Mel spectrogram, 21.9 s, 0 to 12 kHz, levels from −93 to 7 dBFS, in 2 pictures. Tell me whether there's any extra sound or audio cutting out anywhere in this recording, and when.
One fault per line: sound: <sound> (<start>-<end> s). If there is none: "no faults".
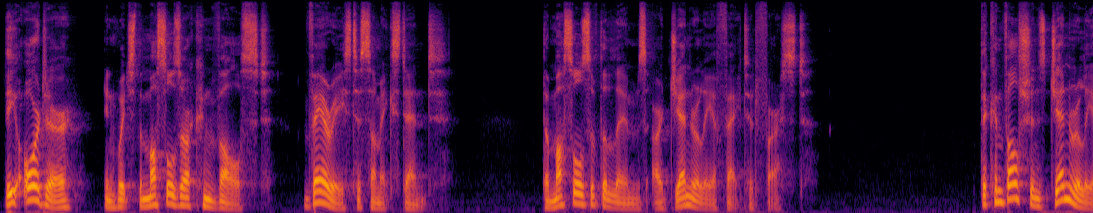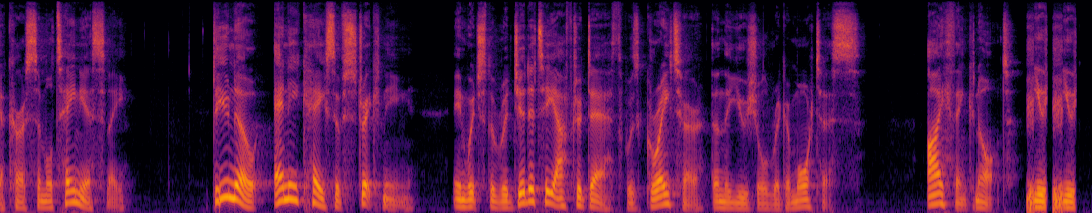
sound: laugh (21.2-21.7 s)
